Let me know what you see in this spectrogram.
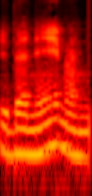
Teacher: we emphasize nehmen because this is not a separable verb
